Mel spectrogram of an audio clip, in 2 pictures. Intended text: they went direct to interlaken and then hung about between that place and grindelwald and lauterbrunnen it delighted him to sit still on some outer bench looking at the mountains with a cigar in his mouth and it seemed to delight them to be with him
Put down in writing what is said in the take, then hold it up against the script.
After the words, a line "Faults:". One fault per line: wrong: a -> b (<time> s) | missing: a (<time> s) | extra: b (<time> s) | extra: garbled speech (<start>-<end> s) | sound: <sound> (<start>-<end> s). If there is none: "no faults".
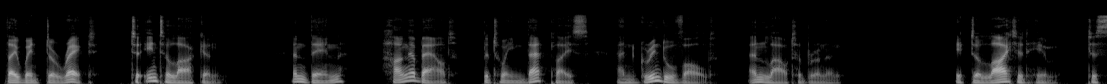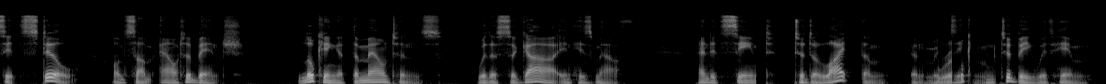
they went direct to interlaken and then hung about between that place and grindelwald and lauterbrunnen it delighted him to sit still on some outer bench looking at the mountains with a cigar in his mouth and it seemed to delight them [garbled] to be with him
Faults:
sound: dropout (18.6-18.7 s)
extra: garbled speech (20.2-21.0 s)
